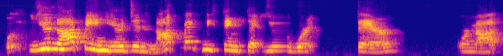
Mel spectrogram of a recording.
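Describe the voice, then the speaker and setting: A woman's voice: fairly high pitch, sing-song, unhurried, pushed and bright, highs cut off, full character voice. A woman playing a timid, evasive maintenance worker, meek and hesitant, in a table read of a satirical play. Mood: hesitant, defensive.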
